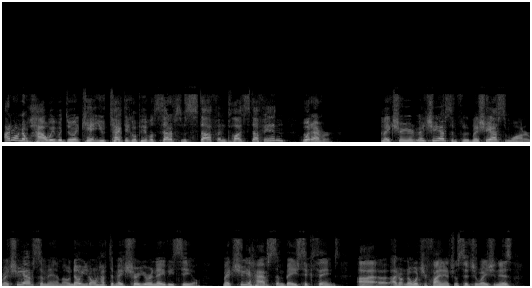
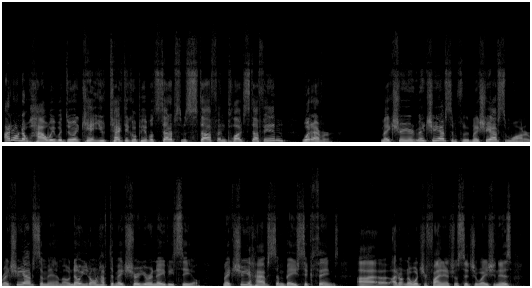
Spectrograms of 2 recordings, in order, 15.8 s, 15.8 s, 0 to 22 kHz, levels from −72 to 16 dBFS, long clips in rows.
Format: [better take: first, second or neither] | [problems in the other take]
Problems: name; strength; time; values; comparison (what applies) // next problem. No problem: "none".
second | garbled, watery; badly; nothing above 7.5 kHz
